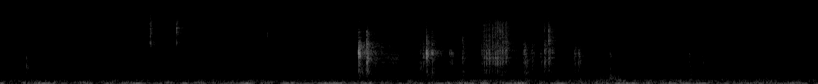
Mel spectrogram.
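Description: Faint scattered clicks and light taps, a few louder ones clustered near the middle, as hand tools and fasteners are worked at the underside of a car raised on a lift.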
